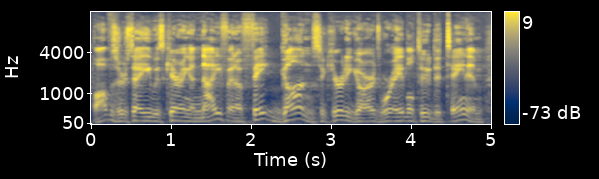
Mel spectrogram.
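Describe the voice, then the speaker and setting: American male news anchor, mid-pitched. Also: lively intonation, a little fast, fairly bright tone. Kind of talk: scripted newscast reading.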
